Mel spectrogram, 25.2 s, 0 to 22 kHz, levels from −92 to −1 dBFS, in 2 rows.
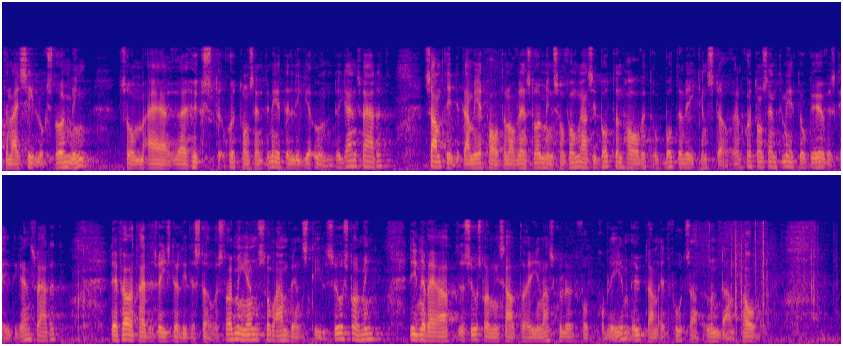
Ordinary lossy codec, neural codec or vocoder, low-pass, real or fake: none; codec, 16 kHz, 8 kbps, FreqCodec, larger model; 7.2 kHz; fake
